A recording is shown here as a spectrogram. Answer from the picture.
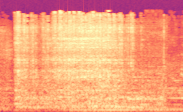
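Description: Industrial sewing machine running steadily, a fast, even rattle of stitching.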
